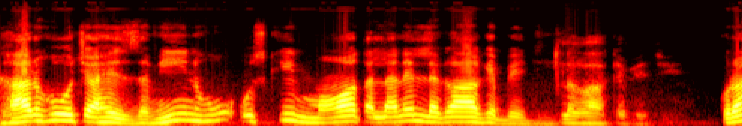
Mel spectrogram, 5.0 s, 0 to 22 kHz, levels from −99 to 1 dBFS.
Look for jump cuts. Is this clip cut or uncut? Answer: uncut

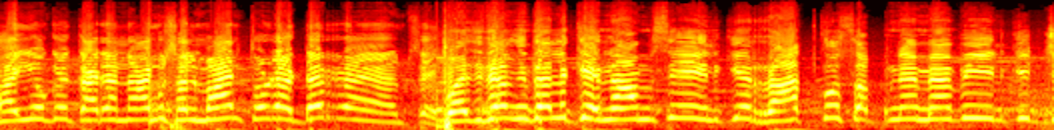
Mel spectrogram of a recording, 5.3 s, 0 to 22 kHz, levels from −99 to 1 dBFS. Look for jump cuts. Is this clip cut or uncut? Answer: cut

